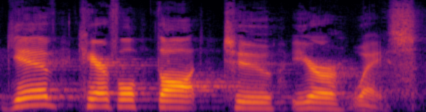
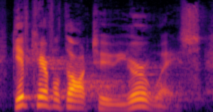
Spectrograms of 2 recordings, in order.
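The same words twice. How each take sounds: First: Very slow, low, word by word; slow solemn pronouncement. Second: Low-pitched, at an everyday pace; solemn restatement. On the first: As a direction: weigh each word as God's charge. God's word, drawn out, then repeated. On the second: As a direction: restate the verse low, without drawing it out. Same verse repeated at ordinary pace. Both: Acted.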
